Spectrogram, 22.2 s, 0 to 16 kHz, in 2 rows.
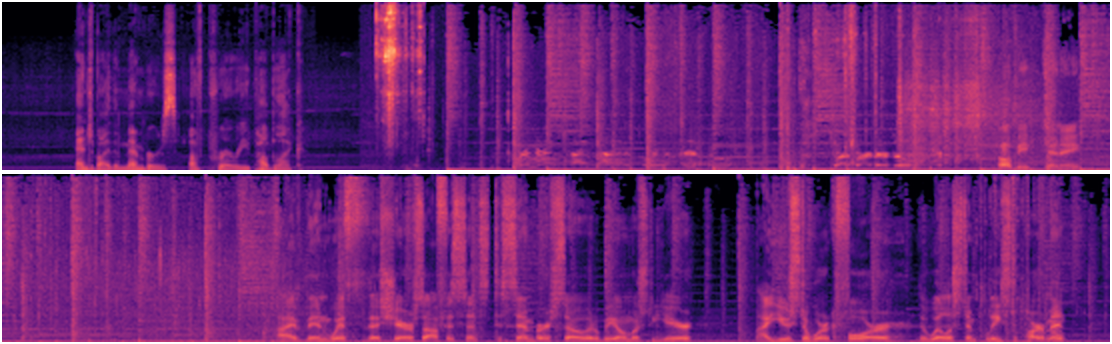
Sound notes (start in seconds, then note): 3.9 woman speaks on the intercom; 7.8 man speaks on the intercom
